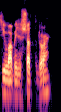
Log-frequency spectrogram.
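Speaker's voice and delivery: speaking softly and really quietly. Voicing a character holding the door, asking whether to shut it: asking really quietly. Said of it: "really quietly ask".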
